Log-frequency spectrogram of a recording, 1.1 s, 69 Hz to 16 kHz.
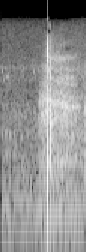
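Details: A hippopotamus in the water surfaces with a single sharp, breathy exhalation, a brief hissing puff, breathing out before breathing in again and going under, during a sunrise safari drive at Djuma Game Reserve, South Africa, April 18, 2017.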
